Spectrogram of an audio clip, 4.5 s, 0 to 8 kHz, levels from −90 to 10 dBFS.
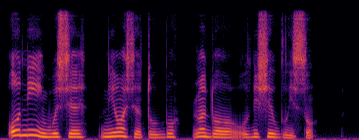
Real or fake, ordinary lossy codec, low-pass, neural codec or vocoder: fake; none; 7.2 kHz; autoencoder, 22.05 kHz, a latent of 192 numbers a frame, VITS, trained on many speakers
